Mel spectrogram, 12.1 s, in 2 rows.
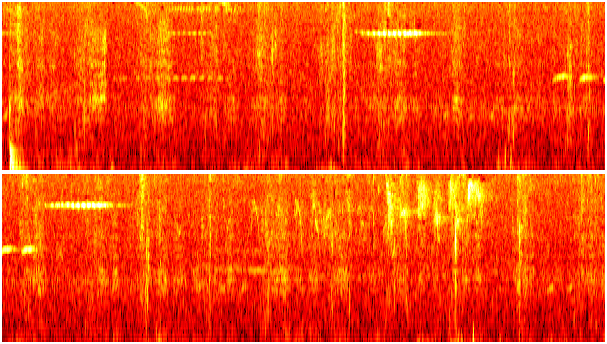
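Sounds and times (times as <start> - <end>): high bird whistle: 3.6 - 4.3, 5.5 - 7.1.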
